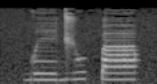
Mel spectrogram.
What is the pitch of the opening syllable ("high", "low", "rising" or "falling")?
low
